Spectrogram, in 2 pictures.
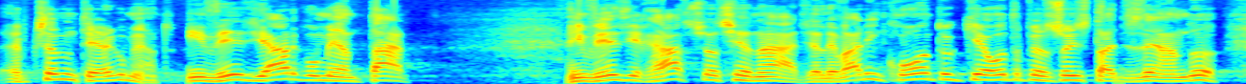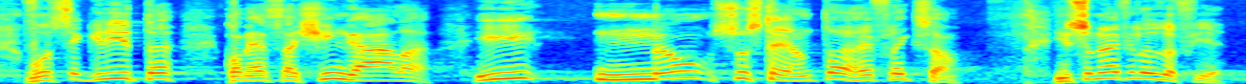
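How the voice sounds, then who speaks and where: A man's voice: on the high side, expressive, fairly quick, darkish tone. A man giving an explanatory talk, building an emphatic, step-by-step argument. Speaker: lecturer.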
